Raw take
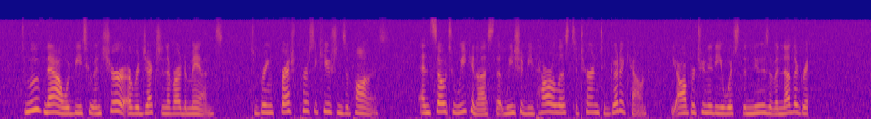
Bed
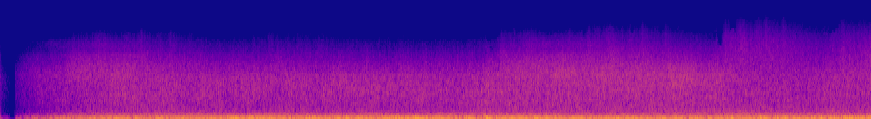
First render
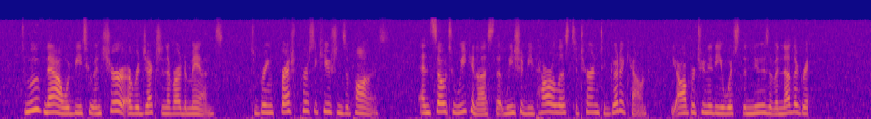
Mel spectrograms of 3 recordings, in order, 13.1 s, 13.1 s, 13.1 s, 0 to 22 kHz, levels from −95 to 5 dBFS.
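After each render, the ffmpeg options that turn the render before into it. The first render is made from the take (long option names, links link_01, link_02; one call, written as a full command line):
ffmpeg -i in.wav -af "afftdn=noise_reduction=7:noise_floor=-49" out.wav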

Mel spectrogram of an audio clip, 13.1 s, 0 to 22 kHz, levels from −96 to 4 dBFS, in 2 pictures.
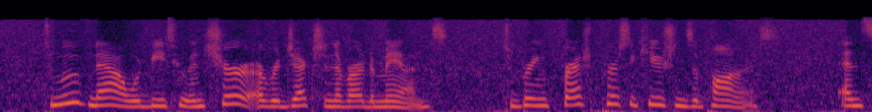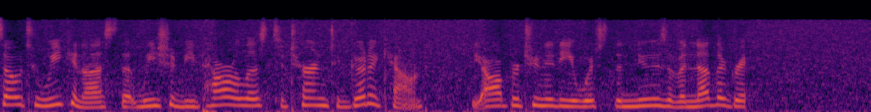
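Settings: ffmpeg -i in.wav -filter_complex "[0:a]acrossover=split=130|1200|1600[link_01][link_02][link_03][link_04];[link_04]alimiter=level_in=6.5dB:limit=-24dB:level=0:latency=1:release=336,volume=-6.5dB[link_05];[link_01][link_02][link_03][link_05]amix=inputs=4:normalize=0,acompressor=threshold=-32dB:ratio=5" out.wav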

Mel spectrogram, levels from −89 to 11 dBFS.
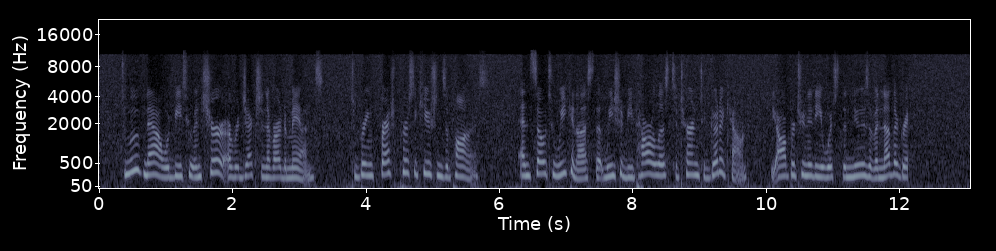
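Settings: ffmpeg -i in.wav -filter_complex "[0:a]asettb=1/sr,asplit=3[link_01][link_02][link_03];[link_01]atrim=end=1.994[link_04];[link_02]atrim=start=1.99:end=2.5,asetpts=PTS-STARTPTS,afade=type=in:duration=0.004:curve=qsin,afade=type=out:start_time=0.506:duration=0.004:curve=qsin,acompressor=threshold=-35dB:ratio=6:attack=3.2:release=140:knee=1:detection=peak[link_05];[link_03]atrim=start=2.496[link_06];[link_04][link_05]acrossfade=duration=0.004:curve1=hsin:curve2=qsin[link_07];[link_07][link_06]acrossfade=duration=0.004:curve1=qsin:curve2=hsin" out.wav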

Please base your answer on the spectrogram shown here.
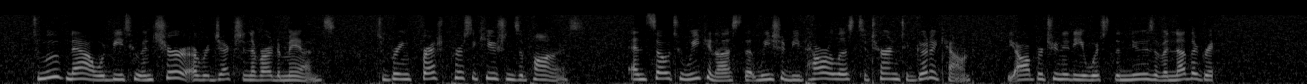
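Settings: ffmpeg -i in.wav -filter_complex "[0:a]asettb=1/sr,asplit=3[link_01][link_02][link_03];[link_01]atrim=end=0.934[link_04];[link_02]atrim=start=0.93:end=2.84,asetpts=PTS-STARTPTS,afade=type=in:duration=0.004:curve=qsin,afade=type=out:start_time=1.906:duration=0.004:curve=qsin,highpass=93[link_05];[link_03]atrim=start=2.836[link_06];[link_04][link_05]acrossfade=duration=0.004:curve1=hsin:curve2=qsin[link_07];[link_07][link_06]acrossfade=duration=0.004:curve1=qsin:curve2=hsin" out.wav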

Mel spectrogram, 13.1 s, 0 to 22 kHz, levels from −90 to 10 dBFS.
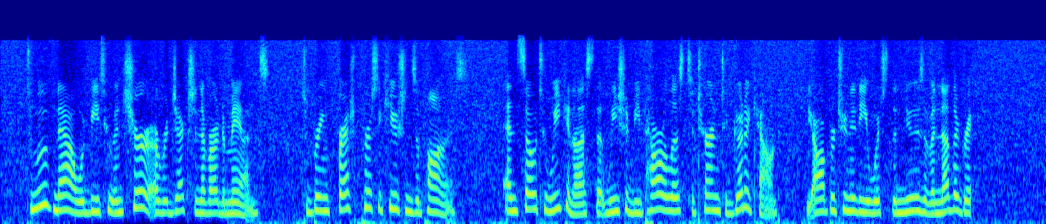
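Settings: ffmpeg -i in.wav -af "volume=2dB" out.wav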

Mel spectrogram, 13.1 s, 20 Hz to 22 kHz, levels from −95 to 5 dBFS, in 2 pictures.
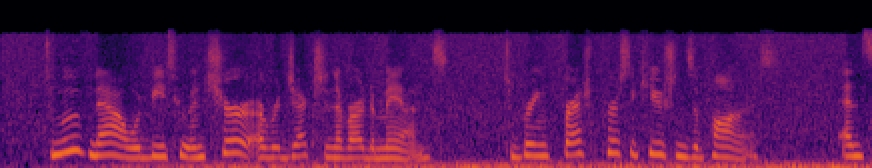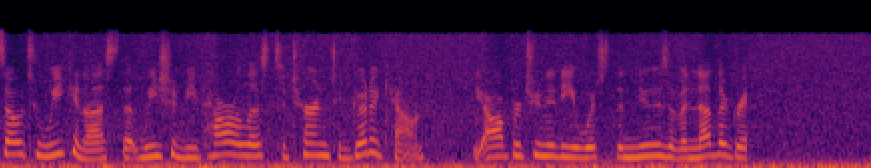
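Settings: ffmpeg -i in.wav -i bed.wav -filter_complex "[1:a]volume=-16dB[link_01];[0:a][link_01]amix=inputs=2:normalize=0" out.wav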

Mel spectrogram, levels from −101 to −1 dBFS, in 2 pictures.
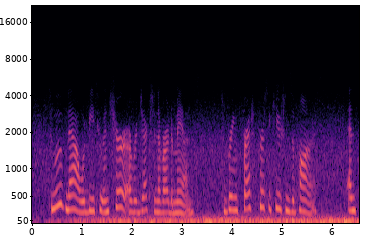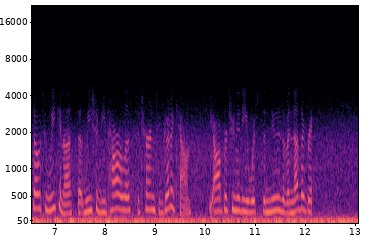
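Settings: ffmpeg -i in.wav -af "lowpass=frequency=1600:width=0.5412,lowpass=frequency=1600:width=1.3066,lowshelf=frequency=100:gain=8" out.wav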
